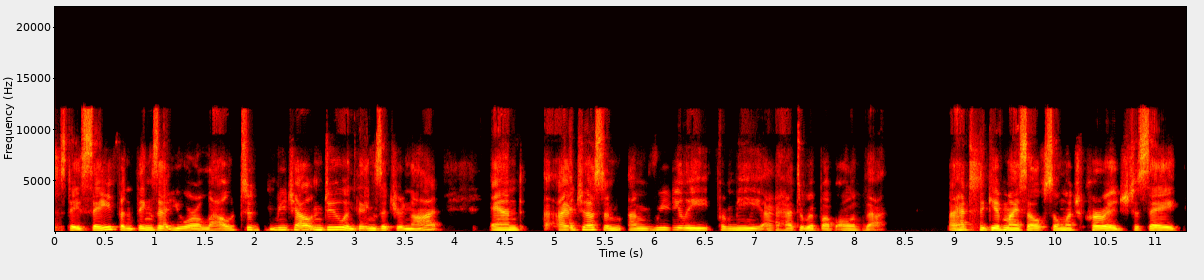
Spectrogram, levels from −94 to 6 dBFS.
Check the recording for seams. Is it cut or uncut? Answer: uncut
